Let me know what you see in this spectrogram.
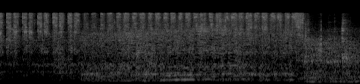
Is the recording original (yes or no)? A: yes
